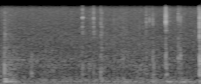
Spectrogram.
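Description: A few faint, spaced-out keystrokes on a computer keyboard as code is typed into a text editor.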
